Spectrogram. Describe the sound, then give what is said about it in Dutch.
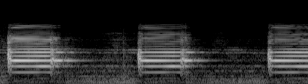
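An MRI scanner starts a scan with three loud, buzzing harmonic tones of about half a second each. They repeat at a steady interval, with quieter gaps between them. “Gaan we nu eerst de scan starten?”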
